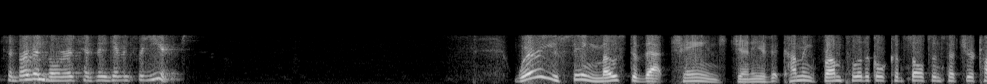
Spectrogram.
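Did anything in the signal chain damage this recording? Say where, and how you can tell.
Yes: G.726 ADPCM at the codec stage throughout. Coarse two-bit prediction errors leave a rasping hiss that follows the speech level. Nothing passes above 3.9 kHz, which fits the telephone band.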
